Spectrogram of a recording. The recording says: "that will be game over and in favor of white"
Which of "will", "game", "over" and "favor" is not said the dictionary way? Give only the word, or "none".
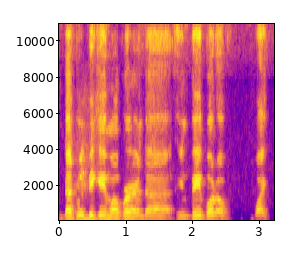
favor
